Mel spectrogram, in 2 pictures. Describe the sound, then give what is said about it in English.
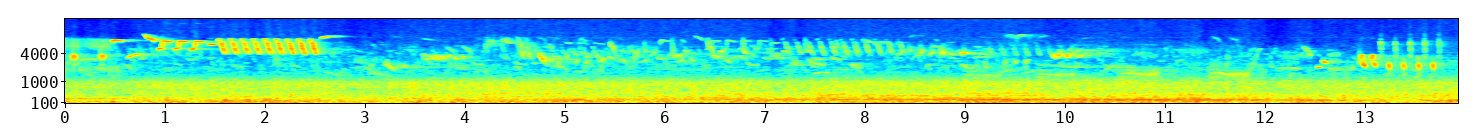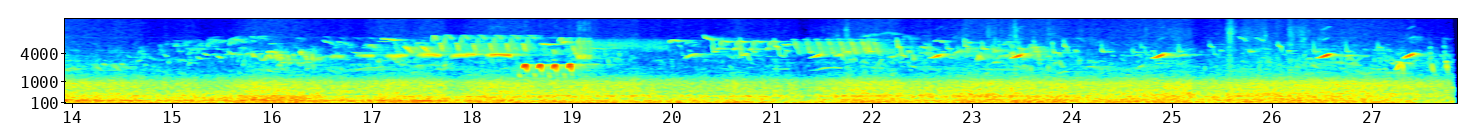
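A nightingale sings a long run of varied, high phrases at Knepp Wildlands in Sussex, in the British countryside: rapid trills, repeated notes and sudden bursts, heard throughout over a steady low outdoor rumble with no talking. “A quest for nightingales at Knepp Wildlands in Sussex”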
